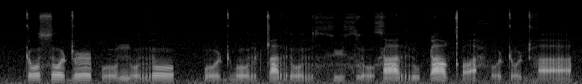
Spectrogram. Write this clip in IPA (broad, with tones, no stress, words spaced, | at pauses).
ʈo˨˥so˥˧ ɖə˞˩˧˩po̰˩˧˩no̰˥˧ro˥˧ | po̰˥˧ ɖʱo̰˥˧rʈa˩r ɾo̰˥˧rxʉ˩˧˩x lo̰˩xa˩˧˩ru˩ ɠa˥˧qʼa̰˥˧ ho̰˥˧ʈo̰˥˧ ɖʱa̰˥˧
